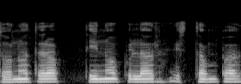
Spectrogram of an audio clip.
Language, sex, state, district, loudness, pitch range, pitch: Hindi, male, Chhattisgarh, Kabirdham, -16 LUFS, 125-130 Hz, 130 Hz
